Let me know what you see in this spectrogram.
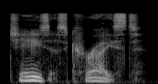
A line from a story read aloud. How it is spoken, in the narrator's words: Kepler muttered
